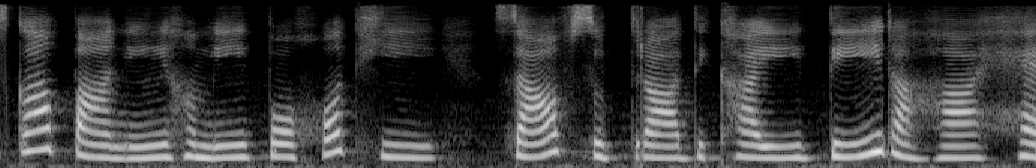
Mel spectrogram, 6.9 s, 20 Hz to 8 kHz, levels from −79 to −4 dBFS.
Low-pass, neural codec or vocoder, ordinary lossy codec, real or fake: 7.2 kHz; codec, 16 kHz, about 1 kbps, DyCAST, with the encoder's durations; AAC, 32 kbps; fake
